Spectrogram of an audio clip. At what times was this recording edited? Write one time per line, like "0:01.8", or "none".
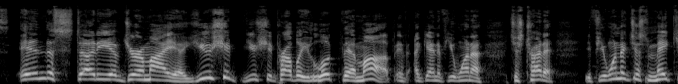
0:02.4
